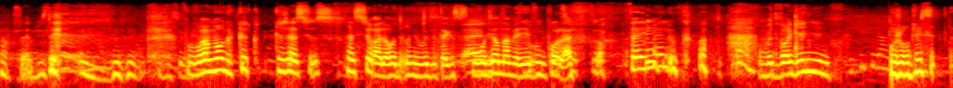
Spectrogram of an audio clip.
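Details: Adult French woman, a triathlete, stuttering since early childhood, with particular difficulty on the letter R, certain numbers, syllables and consonants; real, not acted; stuttering.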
